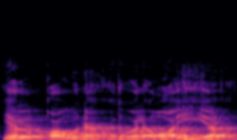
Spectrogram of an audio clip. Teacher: ഒന്നിൽ ഖാഫ്, മറ്റേതിൽ ഗായിന് ഇസ്തിഅലാൻ്റെ തഫ്ഖീം ചെയ്ത് ഉച്ചരിക്കേണ്ട 2 അക്ഷരങ്ങളാണ്.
